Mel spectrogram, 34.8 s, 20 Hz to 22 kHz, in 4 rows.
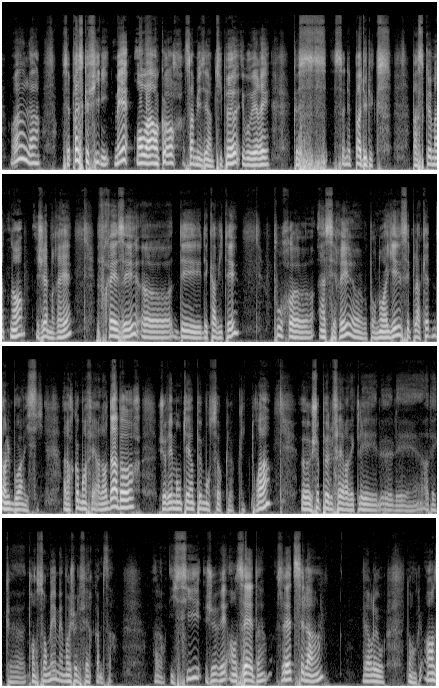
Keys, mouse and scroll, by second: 0.6 click, 1.9 scroll up 1, 7.2 right click, 8.0 click, 8.6-10.7 drag, 21.2 click, 25.9 right click, 27.1 click, 28.1 click, 29.1 click.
